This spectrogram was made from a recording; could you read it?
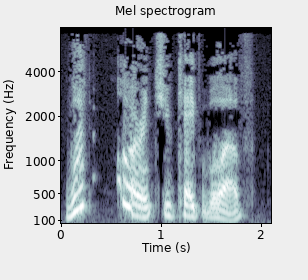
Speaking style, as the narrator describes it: She asks, sobbing

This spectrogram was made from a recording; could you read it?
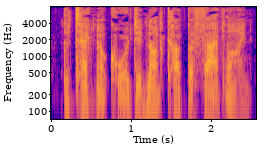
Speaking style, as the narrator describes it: she said softly

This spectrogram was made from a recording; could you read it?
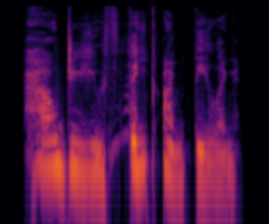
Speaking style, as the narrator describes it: he hisses

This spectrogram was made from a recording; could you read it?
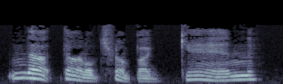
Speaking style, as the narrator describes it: Evelyn moans

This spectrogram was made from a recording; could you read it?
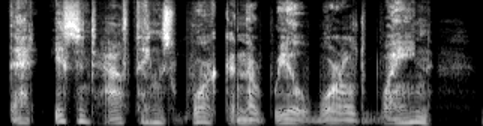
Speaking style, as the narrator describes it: Marcy whispered

